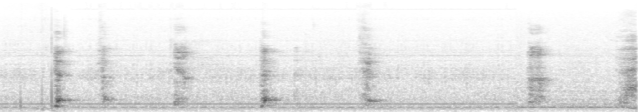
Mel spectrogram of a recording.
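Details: Acted hiccups in a comedy sketch: repeated short, sharp throaty catches about every second, six in six seconds, over a low hum.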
